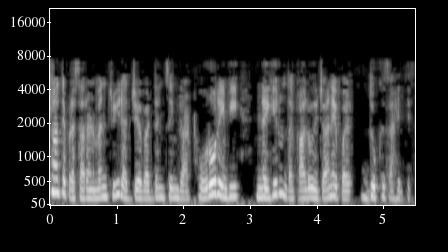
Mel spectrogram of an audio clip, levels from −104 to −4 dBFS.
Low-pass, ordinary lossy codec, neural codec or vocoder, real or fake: 7.2 kHz; AAC, 32 kbps; none; real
